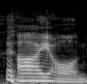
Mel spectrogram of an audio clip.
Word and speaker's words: iron: Ion. Yes, don't pronounce the R. Silent R. Yes. Even though some people do.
